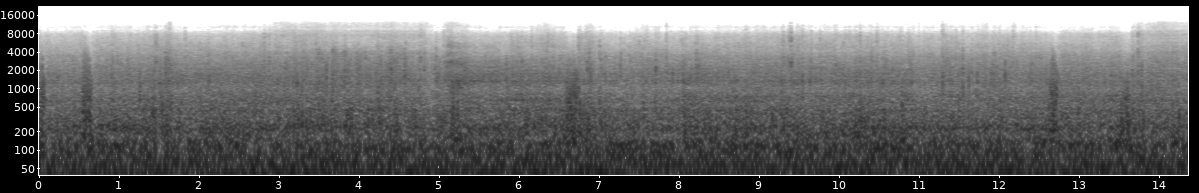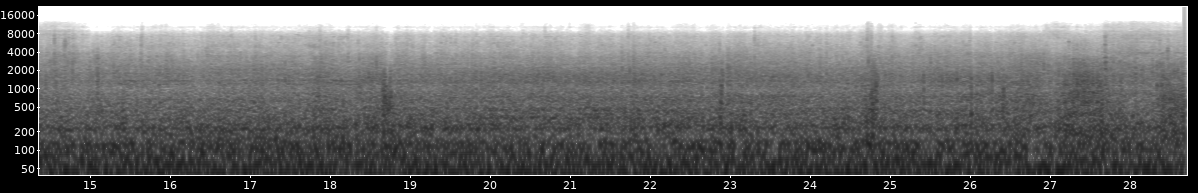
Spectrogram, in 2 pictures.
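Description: Wind buffeting the microphone and bicycle tyres rumbling on a dirt trail at about 25–30 km/h, with scattered knocks and rattles from the bike over bumps.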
